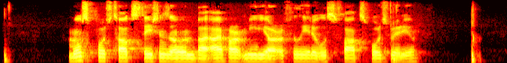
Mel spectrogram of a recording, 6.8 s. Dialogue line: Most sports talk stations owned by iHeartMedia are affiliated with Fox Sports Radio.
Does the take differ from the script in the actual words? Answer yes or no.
no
